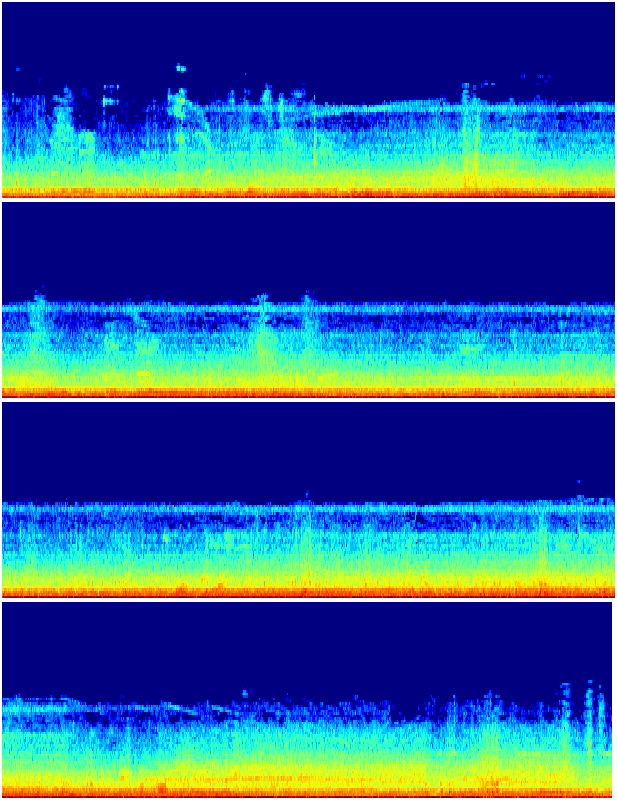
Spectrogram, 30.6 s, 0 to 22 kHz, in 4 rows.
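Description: Cummins ISL9 diesel engine of a 2010 NABI 40-SFW transit bus, heard from the rear seats while working under load. It grows louder about two seconds in, runs hard and steady with a faint whine gliding up and down, and eases off near the end.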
